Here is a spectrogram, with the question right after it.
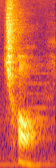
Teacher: ছ উচ্চারণ করতে গেলে আমাদের জিওভাটা আমাদের মুখের উপরের চোয়ালের সাথে একটু টাচ করে ভিতরের দিকে আসে। এখন যারা ভুল করে ছ বলে দেখেন জিওভা দাঁতের দিকে চলে আসে।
